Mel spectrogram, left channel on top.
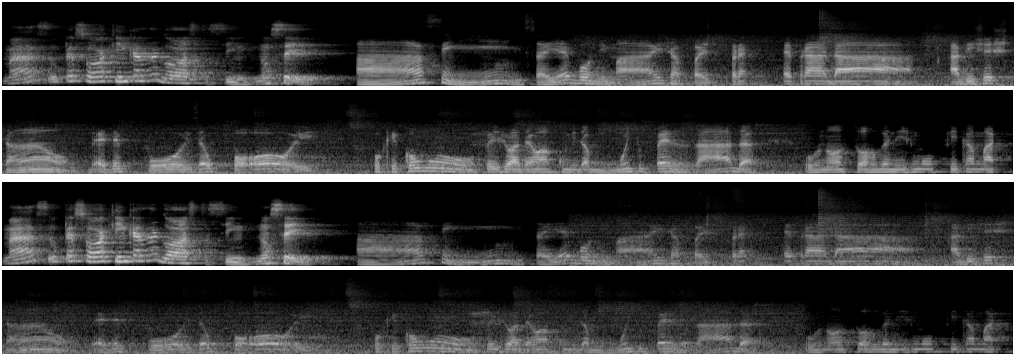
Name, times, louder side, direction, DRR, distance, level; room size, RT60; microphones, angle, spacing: voice 1, 0.0-3.1, right 3 dB, 60° right, 8 dB, 0.5 m, -23 dB
voice 2, 3.5-7.5 7.8-9.1 9.5-13.3 13.8-17.7 18.1-20.0, left 6 dB, 65° left, 13 dB, 0.3 m, -27 dB
sound 1, 5.6-18.2, equal, 80° right, 1.6 m, -40 dB
sound 2, 9.0-10.8 11.1-12.9 13.2-14.9 15.3-17.0, equal, 10° right, 1.7 m, -46 dB
6.7 x 5.9 x 5.2 m, 1.1 s
head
